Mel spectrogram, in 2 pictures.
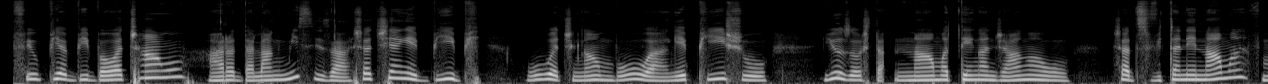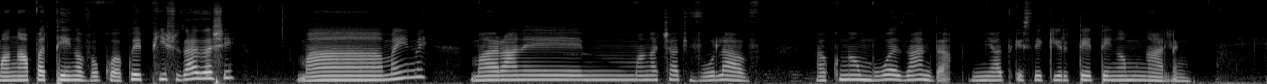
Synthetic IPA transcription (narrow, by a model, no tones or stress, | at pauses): fiupiabibawaʈ͡ʂaŋuaɾad̪alaŋimisizasaʈ͡ʂiaŋebibi̥ | uaʈ͡ʂiŋambuaŋepʰiʃu | iuzot͡ʃid̪anamət̪eŋand͡ʒaŋau | sad̪it͡sivit̪anenaməfamaŋapət̪eŋavokuakuepʰiʃuzazaʃi | mamajnwe | maɾane | maŋat͡ʃatuvolavu̥ | akuŋambuazanid̪a̰miat̪u̥kʲesekuɾit̪et̪eŋamiŋalani̥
